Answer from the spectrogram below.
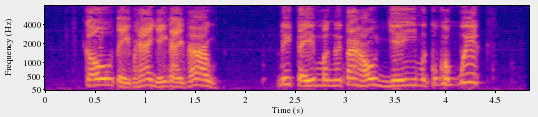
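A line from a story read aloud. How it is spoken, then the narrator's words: Grumbling. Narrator (Vietnamese): Miệng hắn cứ cằn nhằn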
